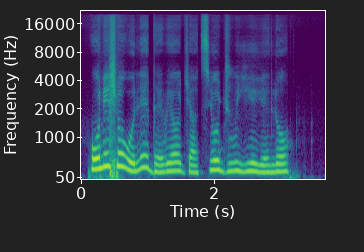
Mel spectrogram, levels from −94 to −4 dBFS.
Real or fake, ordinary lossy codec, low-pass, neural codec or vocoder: fake; none; none; autoencoder, 48 kHz, 32 numbers a frame, DAC-VAE, trained on Japanese speech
